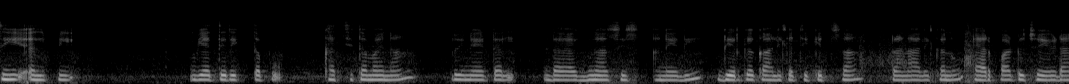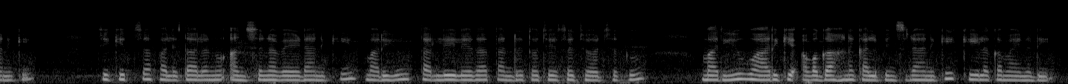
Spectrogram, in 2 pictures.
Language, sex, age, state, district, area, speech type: Telugu, female, 45-60, Andhra Pradesh, Kakinada, rural, read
